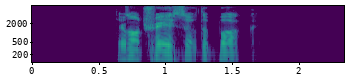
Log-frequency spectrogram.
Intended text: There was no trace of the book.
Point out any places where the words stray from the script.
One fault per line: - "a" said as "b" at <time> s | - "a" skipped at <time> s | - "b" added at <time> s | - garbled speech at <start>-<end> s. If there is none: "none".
- "was" skipped at 0.7 s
